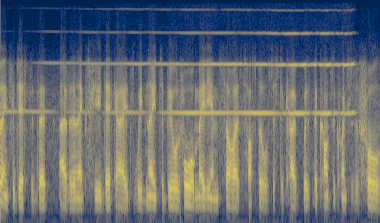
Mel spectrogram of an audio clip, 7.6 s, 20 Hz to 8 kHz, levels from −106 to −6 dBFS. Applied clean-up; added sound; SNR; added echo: none; Wind instrument, woodwind instrument; 8 dB; none.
